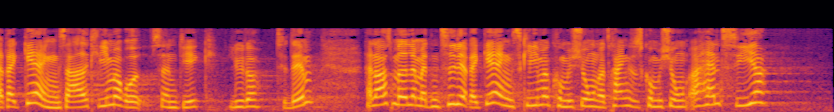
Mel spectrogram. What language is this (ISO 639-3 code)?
dan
